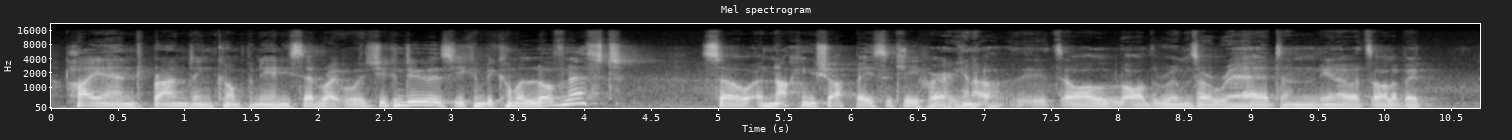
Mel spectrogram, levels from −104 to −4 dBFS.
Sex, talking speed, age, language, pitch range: male, 220 wpm, 30-49, English, 100-120 Hz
